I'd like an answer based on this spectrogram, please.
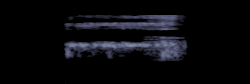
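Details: Stanley, a former stray tomcat of about six or seven years, calls in a single drawn-out meow lasting nearly a second, steady and nasal, with no other sounds around it.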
